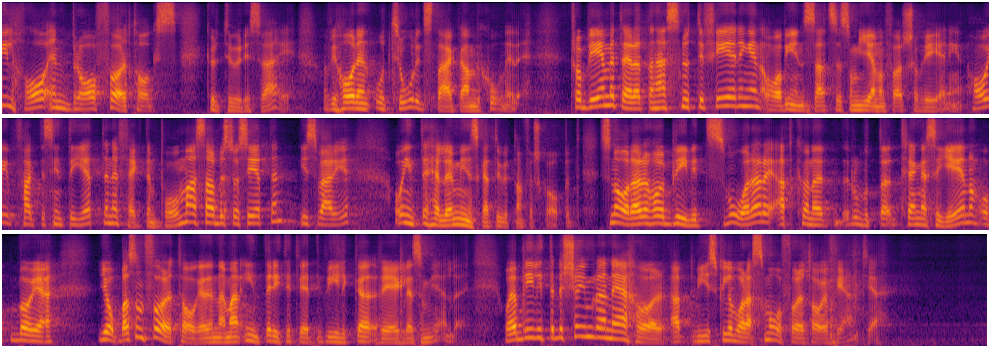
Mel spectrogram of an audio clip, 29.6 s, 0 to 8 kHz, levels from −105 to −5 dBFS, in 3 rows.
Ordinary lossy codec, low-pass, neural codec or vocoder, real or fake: none; none; codec, 16 kHz, about 1 kbps, DyCAST, with the encoder's durations; fake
